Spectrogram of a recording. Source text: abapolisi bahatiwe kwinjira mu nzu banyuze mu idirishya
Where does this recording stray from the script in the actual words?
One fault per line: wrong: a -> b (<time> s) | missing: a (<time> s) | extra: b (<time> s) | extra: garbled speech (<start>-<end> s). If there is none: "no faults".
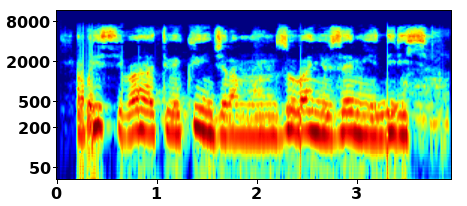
no faults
